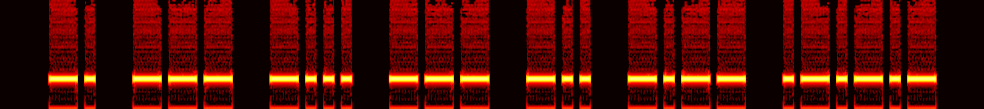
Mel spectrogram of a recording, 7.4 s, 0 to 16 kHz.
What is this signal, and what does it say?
Morse code, heard as a keyed tone, about 18 wpm, spaced as for 15 wpm, 1000 Hz. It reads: NOBODY.
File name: qotdfiles / 15wpm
